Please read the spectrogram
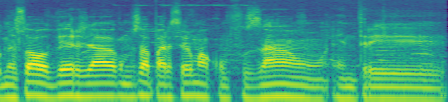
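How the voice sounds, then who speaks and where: A man with a Mozambican accent, very deep and low in pitch, monotone and flat, with music in the background. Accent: Quilimane (Zambézia) Mozambican Portuguese. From Mozambique, Quilimane (Zambézia). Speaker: rapper. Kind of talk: documentary interview.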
